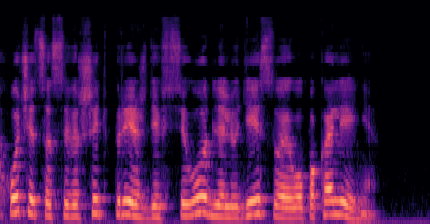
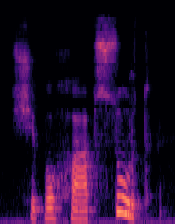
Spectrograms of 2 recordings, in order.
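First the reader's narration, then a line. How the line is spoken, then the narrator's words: Distinct pained mutter. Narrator (Russian): внятно пробормотал Толчонов, скривясь, как от зубной боли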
